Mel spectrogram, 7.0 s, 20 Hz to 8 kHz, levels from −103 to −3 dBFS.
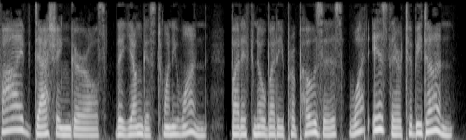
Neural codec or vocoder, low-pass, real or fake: none; 7.2 kHz; real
